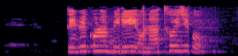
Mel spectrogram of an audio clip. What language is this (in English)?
Odia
